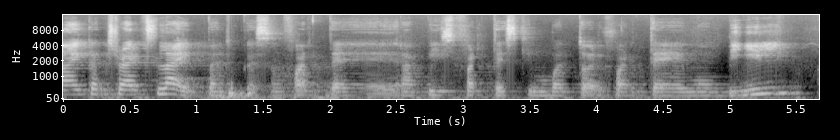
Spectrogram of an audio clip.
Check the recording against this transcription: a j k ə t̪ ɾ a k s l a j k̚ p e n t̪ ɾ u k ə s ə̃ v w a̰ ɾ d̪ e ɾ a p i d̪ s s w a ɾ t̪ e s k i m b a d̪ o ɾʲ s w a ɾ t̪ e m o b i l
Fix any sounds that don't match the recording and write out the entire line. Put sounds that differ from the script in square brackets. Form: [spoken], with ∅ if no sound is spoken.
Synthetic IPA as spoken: a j k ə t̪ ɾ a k s l a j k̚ p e n t̪ ɾ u k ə s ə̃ [f] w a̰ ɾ [t̪] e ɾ a p i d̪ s [f] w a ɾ t̪ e s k i m b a [t̪] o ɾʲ [f] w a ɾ t̪ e m o b i l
